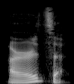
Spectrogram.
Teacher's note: 儿, second tone, 子 is the neutral tone.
